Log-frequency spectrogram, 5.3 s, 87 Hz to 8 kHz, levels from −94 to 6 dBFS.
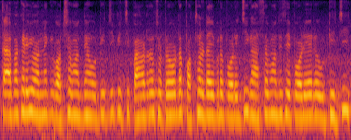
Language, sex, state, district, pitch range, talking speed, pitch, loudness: Odia, male, Odisha, Khordha, 185-200 Hz, 195 wpm, 195 Hz, -15 LUFS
